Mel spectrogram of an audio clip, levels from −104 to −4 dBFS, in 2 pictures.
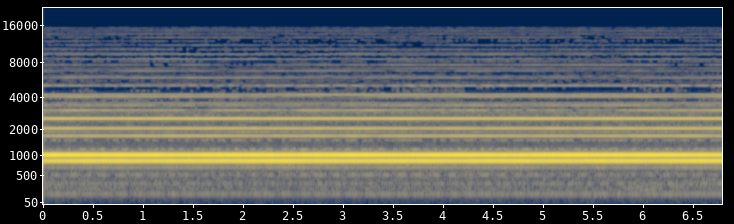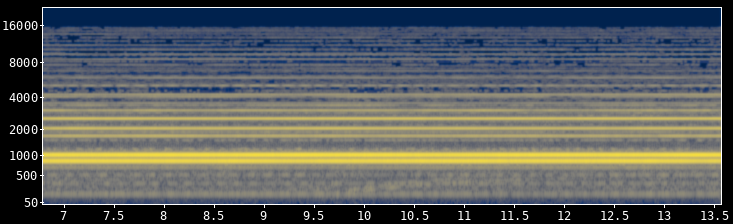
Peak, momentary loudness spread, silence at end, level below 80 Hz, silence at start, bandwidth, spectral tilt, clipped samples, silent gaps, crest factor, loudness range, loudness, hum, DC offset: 0 dBFS; 1 LU; 0 s; -84 dBFS; 0 s; 11 kHz; 0.5 dB/octave; under 0.1%; none; 8 dB; 0 LU; -8 LUFS; none; under 0.1%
